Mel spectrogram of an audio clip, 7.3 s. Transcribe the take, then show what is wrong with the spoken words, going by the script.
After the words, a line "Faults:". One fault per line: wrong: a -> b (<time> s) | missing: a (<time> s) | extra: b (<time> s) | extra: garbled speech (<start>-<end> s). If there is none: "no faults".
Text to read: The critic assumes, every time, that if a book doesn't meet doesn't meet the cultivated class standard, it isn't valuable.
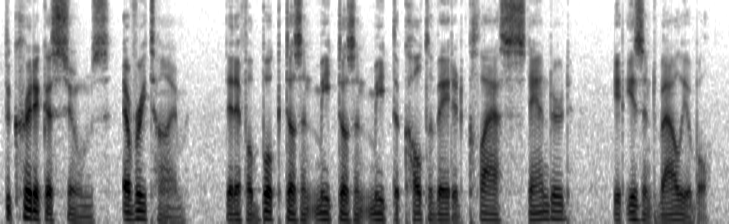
The critic assumes, every time, that if a book doesn't meet doesn't meet the cultivated class standard, it isn't valuable.
Faults:
no faults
